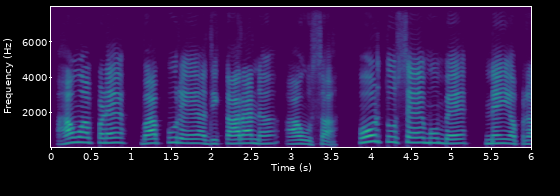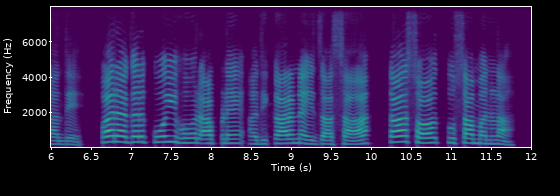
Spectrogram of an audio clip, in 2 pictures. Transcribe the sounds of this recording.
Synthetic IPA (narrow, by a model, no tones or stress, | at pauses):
ɦãːũaːpɽ̃ɛ | baːpuɾɛɐd̪ʱɪkaːɾãnɐaːusa | ɦoːɾt̪ʊsɛmʊ̃bɛ | nɛ̃ːĩɐpnãːnd̪ɛ | pɐɾɐɡəɾkoːiɦoːɾaːpɽ̃ɛʔɐd̪ʱɪkaːɾãnɐɪd͡zasa | t̪asɔt̪ʊsamɐnɽ̃a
